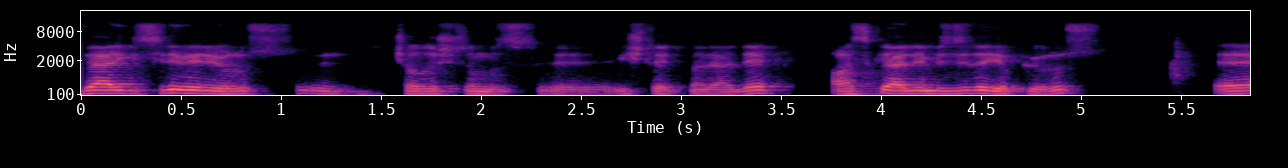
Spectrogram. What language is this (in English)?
Turkish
